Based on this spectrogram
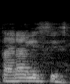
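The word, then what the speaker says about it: paralysis: पैरा, पहला ए का उच्चारण जो है ए के रूप में किया गया, पै, और दूसरा ए का उच्चारण जो है आ के रूप में किया गया, तो पैरालिसिस।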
